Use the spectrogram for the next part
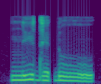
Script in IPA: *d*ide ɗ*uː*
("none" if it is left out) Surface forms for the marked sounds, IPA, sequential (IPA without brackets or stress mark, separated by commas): n, uː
